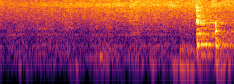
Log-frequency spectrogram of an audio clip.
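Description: Food roasting in a pan and being stirred with a wooden spoon: a steady bright sizzling hiss. A brief scraping stir rises out of it near the end.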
